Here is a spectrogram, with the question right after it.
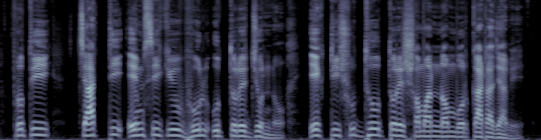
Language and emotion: Bengali, neutral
